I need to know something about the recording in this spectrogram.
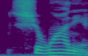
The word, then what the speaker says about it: Sawanya: My grandmother actually calls me Sawanya because that's how it's spelled.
